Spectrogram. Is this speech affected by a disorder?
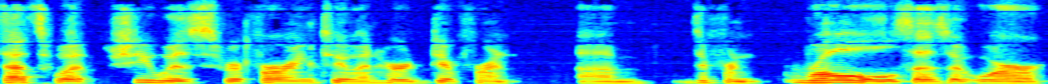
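No.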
